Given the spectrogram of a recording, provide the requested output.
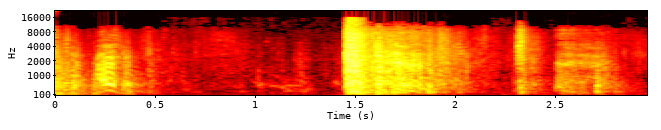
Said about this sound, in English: we're going to break down that door.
